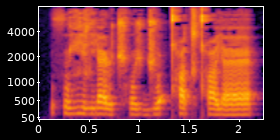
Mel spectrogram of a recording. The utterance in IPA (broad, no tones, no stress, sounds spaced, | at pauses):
θ u vʲ ø z j æ ɹ t͡ʃʰ o ʒ d͡ʒ u ʔ qʰ o t͡s qʰ ø j æ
